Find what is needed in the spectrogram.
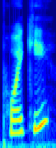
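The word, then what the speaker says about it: potjie: clue what aachi is oh aachi it's pronounced poy it's basically like a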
